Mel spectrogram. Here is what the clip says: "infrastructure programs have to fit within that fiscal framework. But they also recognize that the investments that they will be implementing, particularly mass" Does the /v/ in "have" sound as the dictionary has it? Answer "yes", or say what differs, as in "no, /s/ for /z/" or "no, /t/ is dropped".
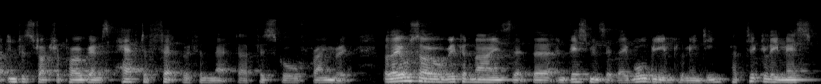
no, /f/ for /v/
